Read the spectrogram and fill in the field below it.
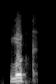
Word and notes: look: American English

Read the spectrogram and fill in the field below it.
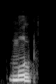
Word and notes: mope: Indian

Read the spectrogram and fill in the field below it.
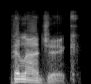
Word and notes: pelagic: British English

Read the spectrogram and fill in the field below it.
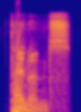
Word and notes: penance: British English

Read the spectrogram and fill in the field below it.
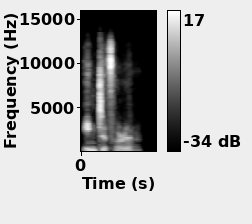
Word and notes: interferon: Indian

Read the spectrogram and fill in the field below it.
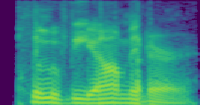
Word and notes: pluviometer: American English

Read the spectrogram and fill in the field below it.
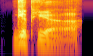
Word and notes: guipure: British English

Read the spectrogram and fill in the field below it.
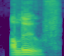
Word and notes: aloof: American English

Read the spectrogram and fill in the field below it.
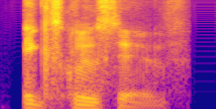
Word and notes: exclusive: British English

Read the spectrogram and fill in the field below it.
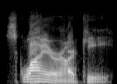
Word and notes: squirearchy: American English

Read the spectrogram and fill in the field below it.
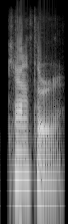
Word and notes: Cathar: American English

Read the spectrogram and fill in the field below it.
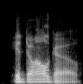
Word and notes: hidalgo: American English

